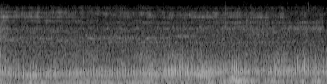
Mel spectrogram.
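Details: Spawning frogs at Silton Forest form a steady rumbling mass of overlapping croaks, with no single caller standing out.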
